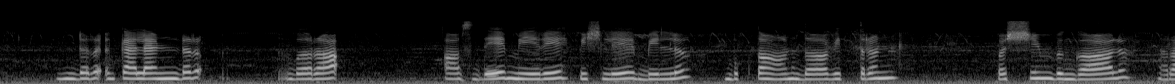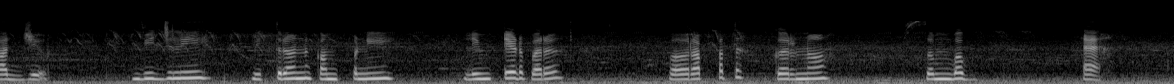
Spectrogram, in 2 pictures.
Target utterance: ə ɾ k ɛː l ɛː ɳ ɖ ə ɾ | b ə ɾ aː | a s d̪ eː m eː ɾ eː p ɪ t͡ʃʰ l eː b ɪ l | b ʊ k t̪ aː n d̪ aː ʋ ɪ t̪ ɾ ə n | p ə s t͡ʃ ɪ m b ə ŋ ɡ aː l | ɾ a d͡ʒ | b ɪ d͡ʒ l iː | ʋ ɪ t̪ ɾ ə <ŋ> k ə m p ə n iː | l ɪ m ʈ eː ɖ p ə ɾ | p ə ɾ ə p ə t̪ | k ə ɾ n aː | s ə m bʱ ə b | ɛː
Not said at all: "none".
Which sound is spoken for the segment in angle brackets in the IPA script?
n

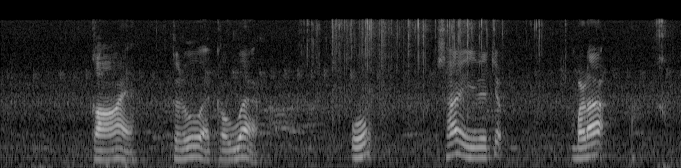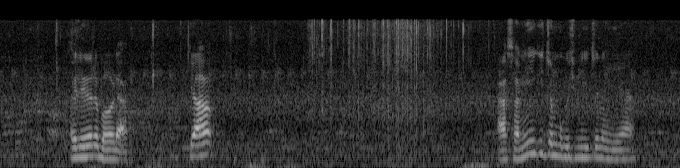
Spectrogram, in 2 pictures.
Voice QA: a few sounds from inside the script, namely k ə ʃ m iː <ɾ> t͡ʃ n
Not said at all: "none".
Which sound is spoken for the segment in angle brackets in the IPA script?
ɾ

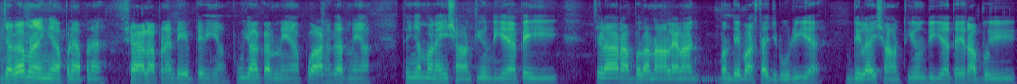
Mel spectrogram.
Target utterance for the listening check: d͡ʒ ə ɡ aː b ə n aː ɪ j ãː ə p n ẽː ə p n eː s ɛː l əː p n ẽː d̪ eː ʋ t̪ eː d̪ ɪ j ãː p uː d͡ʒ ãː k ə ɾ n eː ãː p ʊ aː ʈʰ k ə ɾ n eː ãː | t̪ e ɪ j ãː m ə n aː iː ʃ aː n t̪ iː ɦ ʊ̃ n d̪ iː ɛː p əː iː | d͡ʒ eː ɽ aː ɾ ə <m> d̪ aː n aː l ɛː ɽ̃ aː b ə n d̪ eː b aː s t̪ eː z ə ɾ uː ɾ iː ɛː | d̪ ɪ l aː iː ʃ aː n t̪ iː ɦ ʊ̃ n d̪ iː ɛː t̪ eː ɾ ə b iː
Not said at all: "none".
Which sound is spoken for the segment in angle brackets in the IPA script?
b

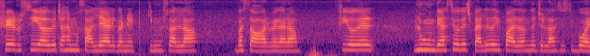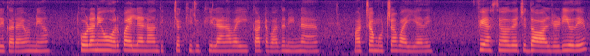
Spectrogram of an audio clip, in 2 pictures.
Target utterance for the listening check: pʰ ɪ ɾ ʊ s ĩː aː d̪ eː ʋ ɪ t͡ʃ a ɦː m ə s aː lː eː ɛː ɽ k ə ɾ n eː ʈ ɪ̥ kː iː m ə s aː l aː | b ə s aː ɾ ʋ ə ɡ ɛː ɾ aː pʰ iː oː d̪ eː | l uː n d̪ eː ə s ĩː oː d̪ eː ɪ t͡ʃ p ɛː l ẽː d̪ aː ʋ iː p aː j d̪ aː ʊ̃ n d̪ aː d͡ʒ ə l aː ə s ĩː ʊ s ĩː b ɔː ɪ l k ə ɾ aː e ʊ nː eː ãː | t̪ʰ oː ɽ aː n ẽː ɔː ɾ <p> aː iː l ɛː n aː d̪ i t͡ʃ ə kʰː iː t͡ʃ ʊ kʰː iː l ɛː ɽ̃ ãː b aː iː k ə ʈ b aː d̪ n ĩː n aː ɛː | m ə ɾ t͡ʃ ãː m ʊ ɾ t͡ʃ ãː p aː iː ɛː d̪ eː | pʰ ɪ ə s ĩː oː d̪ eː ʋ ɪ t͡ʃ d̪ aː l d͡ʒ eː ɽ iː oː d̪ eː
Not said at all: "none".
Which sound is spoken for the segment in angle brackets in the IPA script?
p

